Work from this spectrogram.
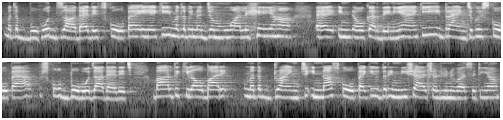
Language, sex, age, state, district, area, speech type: Dogri, female, 18-30, Jammu and Kashmir, Jammu, urban, spontaneous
